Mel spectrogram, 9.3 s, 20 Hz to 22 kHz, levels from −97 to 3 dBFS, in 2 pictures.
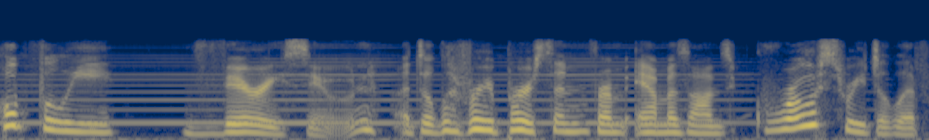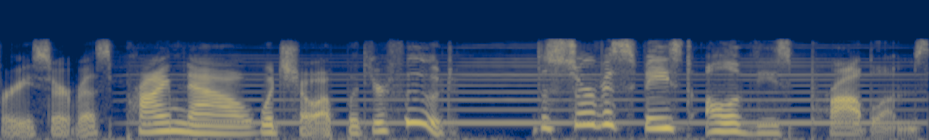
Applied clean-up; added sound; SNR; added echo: none; Bowed string instrument; 17 dB; none.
